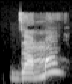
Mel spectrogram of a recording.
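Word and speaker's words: 怎么: জাম্মা, জাম্মা। যদিও এখানে এন আছে বাট এখানে এম এর উচ্চারণ হবে কি হবে?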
